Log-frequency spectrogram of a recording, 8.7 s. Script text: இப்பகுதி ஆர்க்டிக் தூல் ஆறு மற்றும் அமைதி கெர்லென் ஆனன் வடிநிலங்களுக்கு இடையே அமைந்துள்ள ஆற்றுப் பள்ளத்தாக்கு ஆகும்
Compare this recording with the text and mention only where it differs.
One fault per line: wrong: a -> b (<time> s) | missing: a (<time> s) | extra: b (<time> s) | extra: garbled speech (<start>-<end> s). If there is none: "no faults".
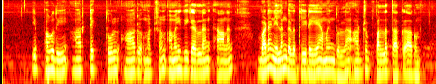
no faults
